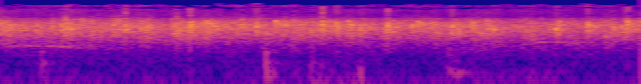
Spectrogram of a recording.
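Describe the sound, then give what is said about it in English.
A church audience applauds for Jesus steadily throughout, dense overlapping claps forming a continuous wash of sound with a few sharper individual claps standing out, fairly loud and sustained. “Come on, clap for Jesus.”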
